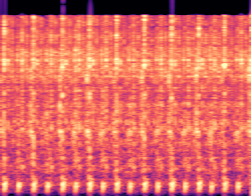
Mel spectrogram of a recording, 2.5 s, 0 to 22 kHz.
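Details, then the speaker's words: Homemade hit-and-miss conversion of a 1951 Briggs & Stratton 6S single-cylinder engine with idle turned down: even, slow putt-putt of about five or six beats a second, no misses or knocks; normal idle. "Mike turned the idle down boy this thing's paring like a kitten it's going to make a nice hitting Miss Mike it's almost run slow enough now yeah look it sounds like hit Miss now"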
